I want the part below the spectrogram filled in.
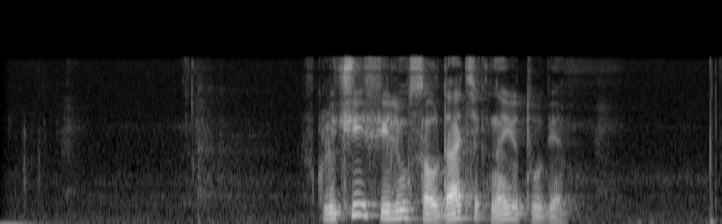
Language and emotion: Russian, neutral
